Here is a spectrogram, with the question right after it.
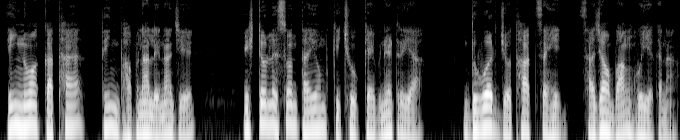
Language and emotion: Santali, sad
